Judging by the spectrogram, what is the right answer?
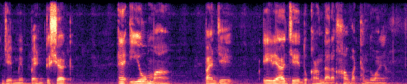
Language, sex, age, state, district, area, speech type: Sindhi, male, 18-30, Maharashtra, Thane, urban, spontaneous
